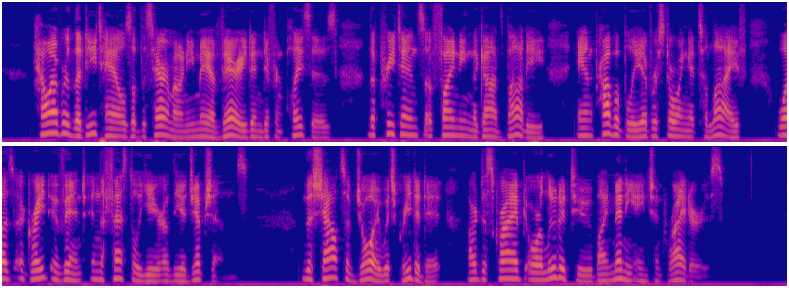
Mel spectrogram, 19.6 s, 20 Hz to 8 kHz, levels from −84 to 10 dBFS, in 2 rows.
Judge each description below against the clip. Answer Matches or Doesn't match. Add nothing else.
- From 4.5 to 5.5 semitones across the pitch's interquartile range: Matches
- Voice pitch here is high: Doesn't match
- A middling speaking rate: Matches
